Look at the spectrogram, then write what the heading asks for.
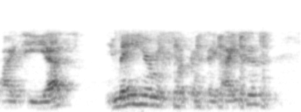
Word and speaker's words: ICES: So phonetically, people are pronouncing this ITES.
